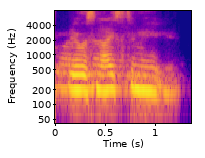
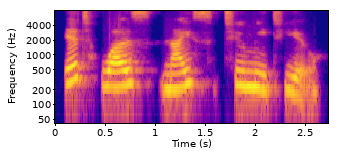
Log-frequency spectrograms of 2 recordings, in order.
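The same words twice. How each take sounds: First: It is said quickly with softened, blended sounds. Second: It is said slowly with every sound clear. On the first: "a little faster and mushy" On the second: "Listen to the difference"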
